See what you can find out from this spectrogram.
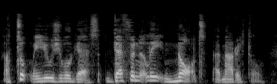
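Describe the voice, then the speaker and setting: Husky, lilting Yorkshire private eye. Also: male voice, medium pitch, fast talker, dry recording, clean studio sound. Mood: wry, deadpan. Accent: South Yorkshire. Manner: deadpan, mock hard-boiled narration, clipped phrases. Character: wry former-miner private eye, hard-boiled pretensions, hapless. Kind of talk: comic radio drama acting.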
